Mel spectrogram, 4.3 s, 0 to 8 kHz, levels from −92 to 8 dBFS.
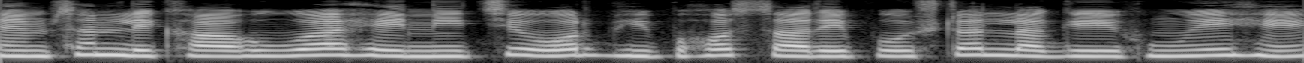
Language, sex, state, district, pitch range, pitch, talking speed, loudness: Hindi, female, Odisha, Malkangiri, 230-260 Hz, 235 Hz, 180 wpm, -14 LUFS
